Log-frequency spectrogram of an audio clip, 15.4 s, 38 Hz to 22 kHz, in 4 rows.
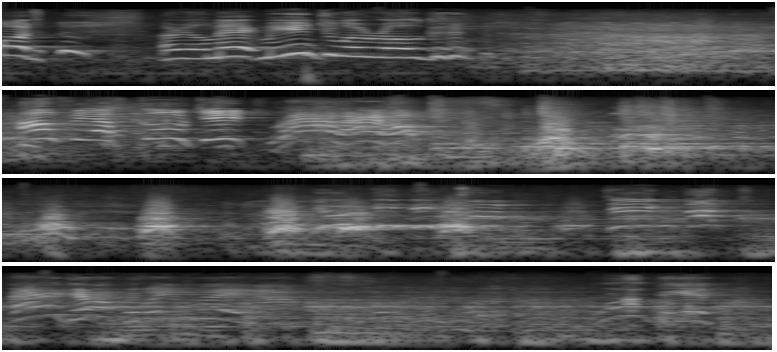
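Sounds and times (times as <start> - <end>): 
speech: 0.9 - 3.0, 4.0 - 7.3, 7.9 - 8.6
laughter: 2.2 - 4.0, 7.0 - 11.6, 12.4 - 15.4
dog barking in sharp loud bursts: 7.9 - 10.7
voices clamoring: 9.0 - 15.4.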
